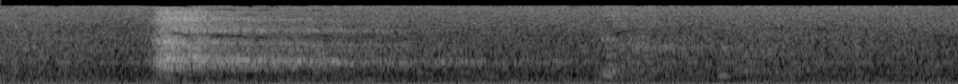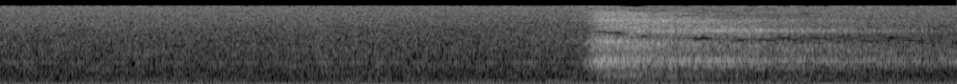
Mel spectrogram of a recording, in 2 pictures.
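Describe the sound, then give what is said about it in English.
During a guided relaxation exercise with eyes closed, a person makes two deep, breathy, voiced exhales a few seconds apart, each a rushing burst of air that fades away, with a fainter breath between them over a quiet background hum. “Make a sound as you exhale.”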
